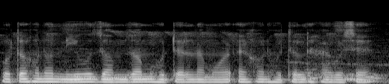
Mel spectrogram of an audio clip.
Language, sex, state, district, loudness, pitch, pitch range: Assamese, male, Assam, Hailakandi, -16 LUFS, 115 Hz, 115-120 Hz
